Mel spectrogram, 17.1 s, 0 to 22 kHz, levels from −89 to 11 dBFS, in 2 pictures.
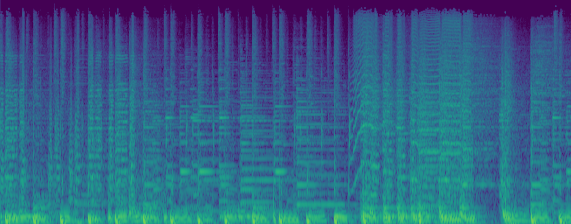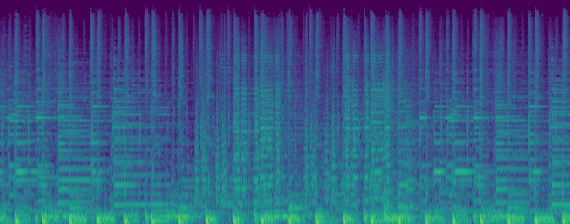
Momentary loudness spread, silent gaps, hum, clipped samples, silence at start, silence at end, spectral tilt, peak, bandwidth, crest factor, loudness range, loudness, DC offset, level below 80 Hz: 4 LU; none; none; under 0.1%; 0 s; 0 s; -5 dB/octave; -4 dBFS; 18 kHz; 16 dB; 3 LU; -22 LUFS; under 0.1%; -24 dBFS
